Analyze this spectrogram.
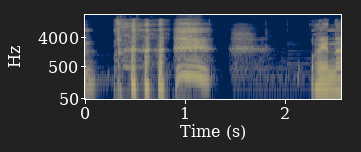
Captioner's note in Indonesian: tertawa; terkesiap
